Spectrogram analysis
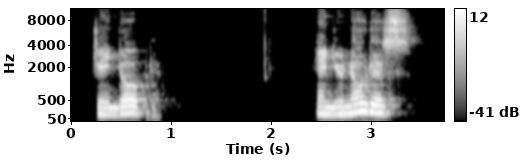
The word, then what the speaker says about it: Dzień dobry: And here's the basic pronunciation. Dzień dobry. Dzień dobry.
